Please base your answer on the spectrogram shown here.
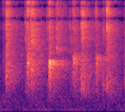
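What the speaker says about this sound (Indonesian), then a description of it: "Berikan tepuk tangan untuk teman kalian di depan." Classmates in a classroom give a round of applause, heard as a faint, fairly even run of about seven claps with no talking.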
